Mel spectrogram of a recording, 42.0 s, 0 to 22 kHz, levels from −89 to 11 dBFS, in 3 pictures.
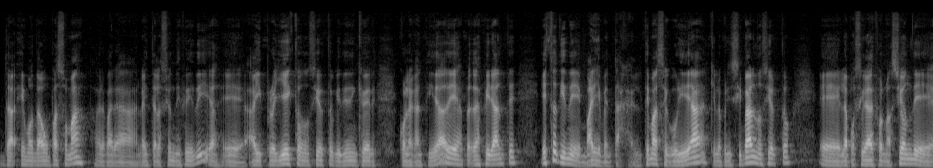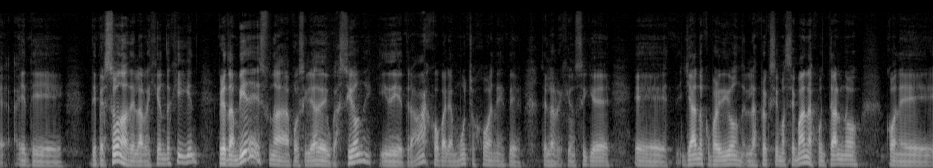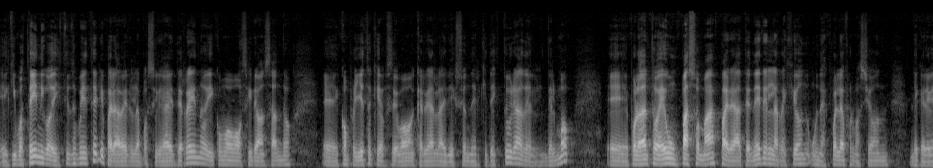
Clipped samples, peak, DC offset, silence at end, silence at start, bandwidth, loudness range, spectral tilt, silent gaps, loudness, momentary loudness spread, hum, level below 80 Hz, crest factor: under 0.1%; -2 dBFS; under 0.1%; 0 s; 0 s; 16.5 kHz; 6 LU; -6.5 dB/octave; none; -27 LUFS; 12 LU; none; -50 dBFS; 24 dB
